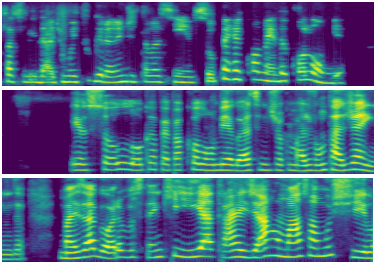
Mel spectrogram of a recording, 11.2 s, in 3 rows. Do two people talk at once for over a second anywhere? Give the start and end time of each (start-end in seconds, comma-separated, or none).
none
